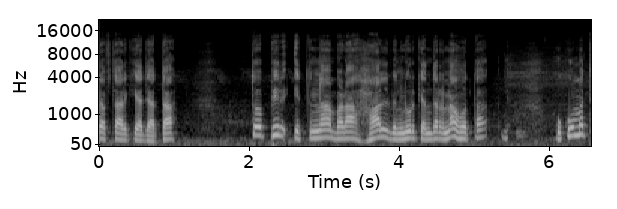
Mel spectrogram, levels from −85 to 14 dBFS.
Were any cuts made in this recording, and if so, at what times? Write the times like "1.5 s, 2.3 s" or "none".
5.5 s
